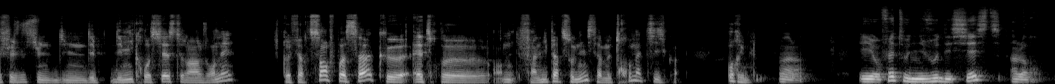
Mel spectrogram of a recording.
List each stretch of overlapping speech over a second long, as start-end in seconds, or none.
none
